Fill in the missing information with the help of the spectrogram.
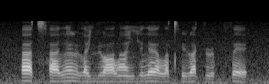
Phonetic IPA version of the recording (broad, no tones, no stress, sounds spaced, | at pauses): a t͡sʰ a l ɛ̃ ɭ l ɑ ʎ ɭ ɑ lˠ ã ʎ ɘ l ɛ lˠ ə tʰ i ɭ a k ɭ ʏ b f ɛ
